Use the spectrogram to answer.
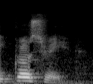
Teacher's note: we actually naturally reduce it to a two syllable reduction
